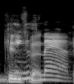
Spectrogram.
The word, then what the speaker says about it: Kingsman: He's saying it like Kingsman, but it's spelled Kingsman. – Oh, so it's Kingsman. – So it's singular or plural? – It's singular.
